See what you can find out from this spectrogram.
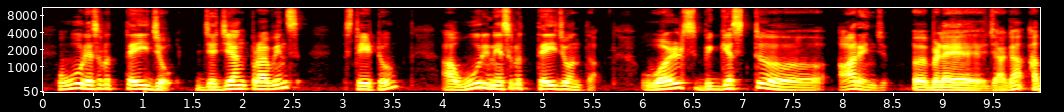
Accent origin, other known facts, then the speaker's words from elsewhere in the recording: Cholenahalli, Karnataka, India; ನಾವು ಹಾಸನ ಜಿಲ್ಲೆ ಚನ್ನರಾಯಪಟ್ಟಣ ತಾಲೂಕಿನ ಪಕ್ಕದಲ್ಲಿ ಒಂದು ಹಳ್ಳಿ, ಚೋಳೇನಹಳ್ಳಿ ಅಂತ, ಆ ಹಳ್ಳಿನಲ್ಲಿ ಹುಟ್ಟಿದವನು.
